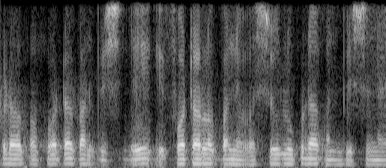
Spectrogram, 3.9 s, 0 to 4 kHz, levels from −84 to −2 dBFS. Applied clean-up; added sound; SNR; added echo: neural separator model SepFormer DNS4.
